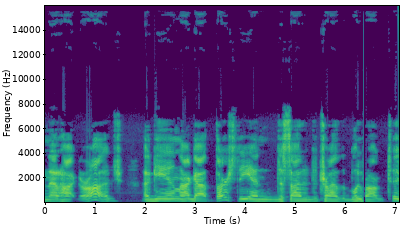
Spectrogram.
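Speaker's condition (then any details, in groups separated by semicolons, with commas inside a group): Traumatic brain injury; car crash, jaw shattered, multiple surgeries; recovery very difficult, initial 61-day coma, 18+ months therapies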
